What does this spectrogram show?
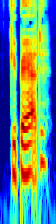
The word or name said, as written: gebærde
